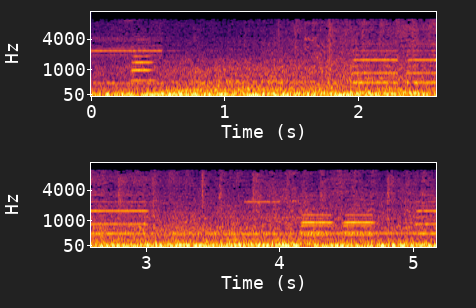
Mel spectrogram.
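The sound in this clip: Car horns honk repeatedly in congested city traffic: a few sustained, steady horn tones sound over a loud, continuous rumble of engines and road noise.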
